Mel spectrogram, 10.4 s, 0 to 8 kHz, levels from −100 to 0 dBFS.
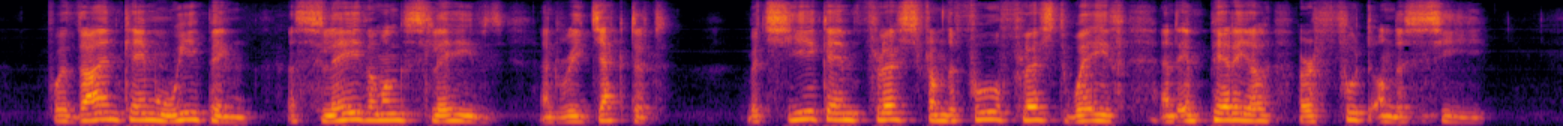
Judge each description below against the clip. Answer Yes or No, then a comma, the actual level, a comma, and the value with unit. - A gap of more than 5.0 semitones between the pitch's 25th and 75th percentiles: No, average, 3.6 semitones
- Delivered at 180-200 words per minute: No, average, 145 wpm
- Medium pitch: Yes, medium, 145 Hz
